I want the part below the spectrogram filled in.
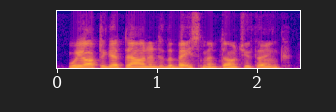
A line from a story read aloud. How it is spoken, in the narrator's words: Miss Lalage said in a reasonable tone, though she was shivering hard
